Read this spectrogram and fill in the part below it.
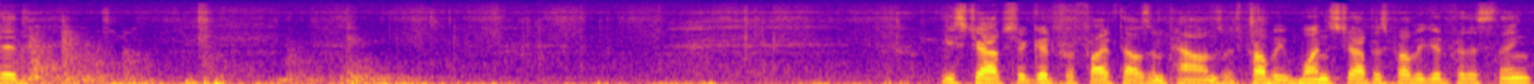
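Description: A nylon strap rustles as it is pulled tight.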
